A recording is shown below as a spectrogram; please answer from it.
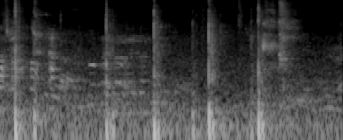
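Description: A basketball being dribbled on a hard court: about six dull thuds in four seconds, at uneven spacing.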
